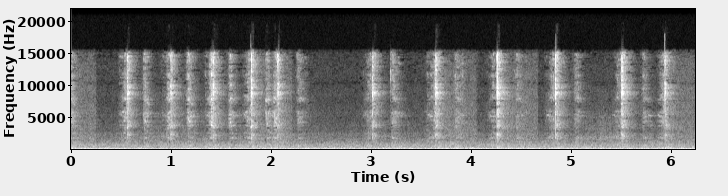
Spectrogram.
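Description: Grooming scissors snip through a poodle's coat in quick repeated bursts of crisp clicks. The cuts come in irregular clusters over a low steady hum, close up, with no talking.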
